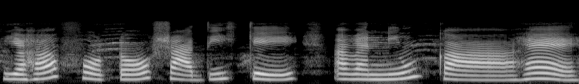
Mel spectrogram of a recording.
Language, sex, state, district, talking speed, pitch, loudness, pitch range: Hindi, female, Madhya Pradesh, Dhar, 70 wpm, 245 Hz, -15 LUFS, 230-265 Hz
